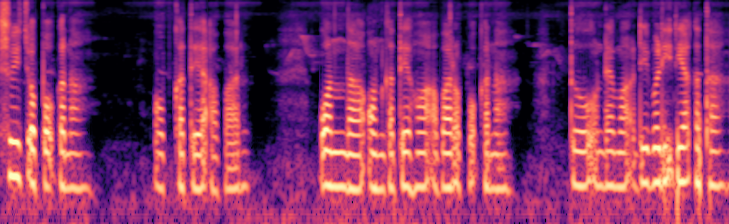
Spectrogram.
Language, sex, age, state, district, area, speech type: Santali, female, 30-45, West Bengal, Birbhum, rural, spontaneous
